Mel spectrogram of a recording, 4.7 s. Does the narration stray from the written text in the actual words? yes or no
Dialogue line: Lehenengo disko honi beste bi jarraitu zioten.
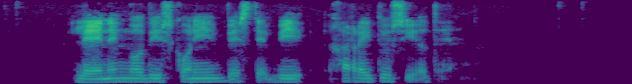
no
